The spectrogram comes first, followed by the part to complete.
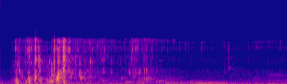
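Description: Water splashing as a released crappie drops from a hand into the water and swims off: a quick cluster of splashes in the first second, loudest about a second in, and a weaker splash about two seconds in.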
